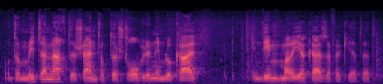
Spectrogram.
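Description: An actor playing a terse, probing police inspector who questions people in a German crime radio play. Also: male voice, deep voice, moderate pace, a little hiss or hum, close to an everyday voice.

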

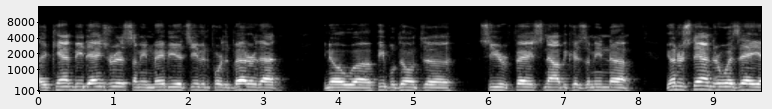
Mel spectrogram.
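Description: An older man speaks slowly over a webcam from a small room at home. He rambles, leaning on "uh" and "you know" between thoughts, at an even middle pitch. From Texas, United States. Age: 60s. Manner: slow, rambling, with many "uh" fillers. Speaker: guest. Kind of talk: video call interview. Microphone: webcam on a video call.

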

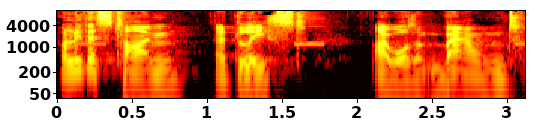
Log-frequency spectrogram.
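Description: A man's voice: on the low side, sing-song, slow, slight background noise. A man reading first-person fiction aloud as a scripted audiobook narration. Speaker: audiobook reader.

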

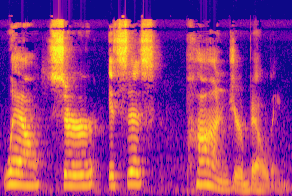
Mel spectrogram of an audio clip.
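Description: A woman's voice: mid-range voice, sing-song, extremely slow, pitched above the performer's own voice, full character voice. A woman reading a storybook, voicing a timid, polite old male rodent who hesitates and stammers. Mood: nervous.

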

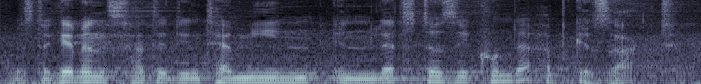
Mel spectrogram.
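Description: A self-assured male investigator, played by an actor speaks in a reverberant space over clear background noise. His medium-pitched voice is wry and articulate, as in a radio crime drama. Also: moderate pace, close to an everyday voice. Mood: informative, dry. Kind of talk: German radio drama dialogue.

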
